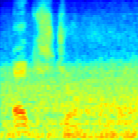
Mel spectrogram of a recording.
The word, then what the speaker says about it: Xtra: Like, this is a Red Lobster right here, but over here was a place called Extra. It's spelled Xtra.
